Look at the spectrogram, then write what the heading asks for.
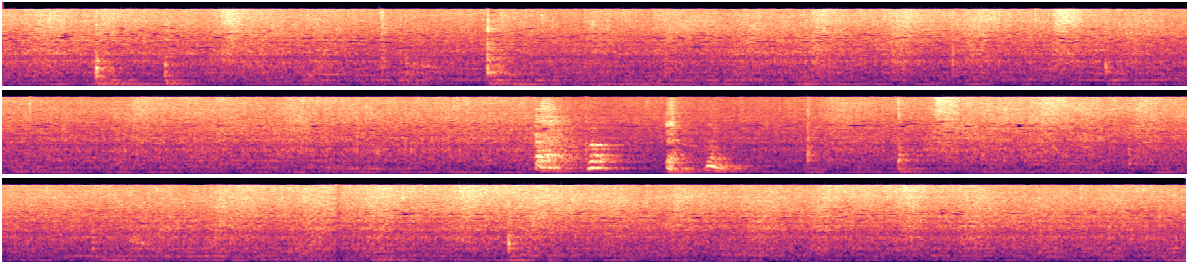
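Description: Sliced onions and green chilli–coriander paste sizzling in a stainless steel kadai, stirred and scraped with a steel spatula. A quick run of four loud knocks about halfway through.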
